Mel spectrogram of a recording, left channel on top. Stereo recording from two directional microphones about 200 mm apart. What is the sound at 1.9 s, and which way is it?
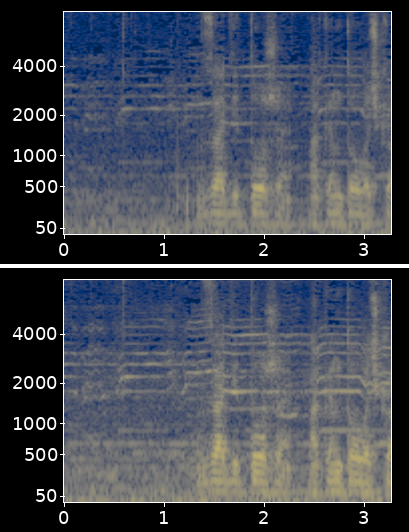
Speech, centre (ahead or behind).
